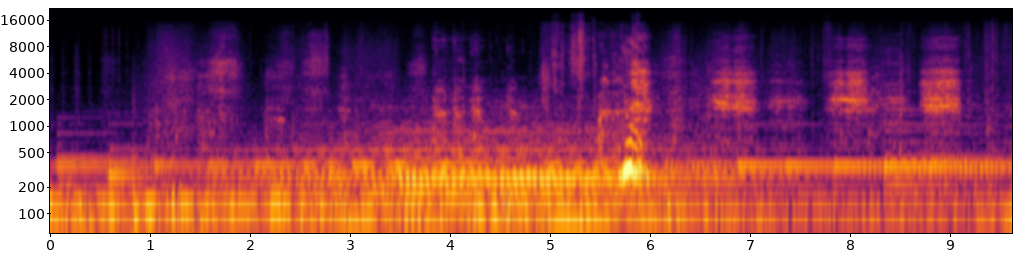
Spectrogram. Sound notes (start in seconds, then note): 5.4 Qi'an gasps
